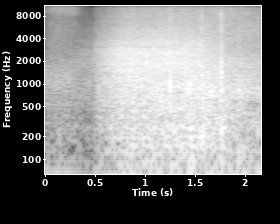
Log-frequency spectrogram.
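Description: A car passing close by: tyre and road noise that comes in about half a second in and holds as a steady hiss.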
